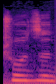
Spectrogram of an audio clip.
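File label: "chūzī", Chinese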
